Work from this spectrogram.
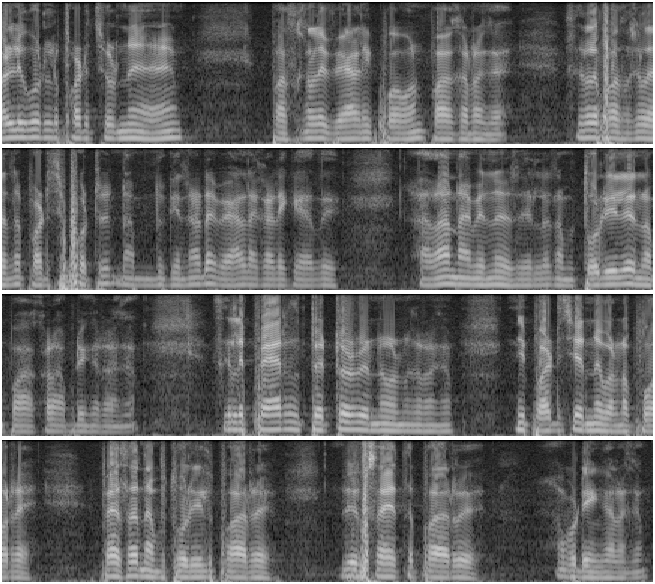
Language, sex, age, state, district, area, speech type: Tamil, male, 60+, Tamil Nadu, Erode, rural, spontaneous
